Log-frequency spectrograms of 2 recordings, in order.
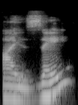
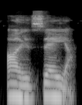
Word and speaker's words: Isaiah: En inglés lo vamos a pronunciar con I, la primera, ¿verdad? La I. Luego la S-A-I la vamos a pronunciar como Isaiah, Isaiah. Y luego con un show al final. Isaiah, Isaiah. Veríamos como tres sonidos, ¿verdad?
